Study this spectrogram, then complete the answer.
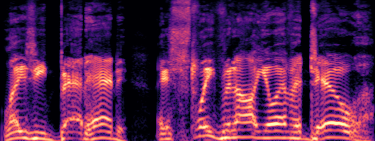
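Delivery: high, scolding creature voice; snapping creature. A narrator's reading. Creature scolds its owner lying in bed, snappish. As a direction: snap it high as a cranky beast. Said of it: "Honey snapped".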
